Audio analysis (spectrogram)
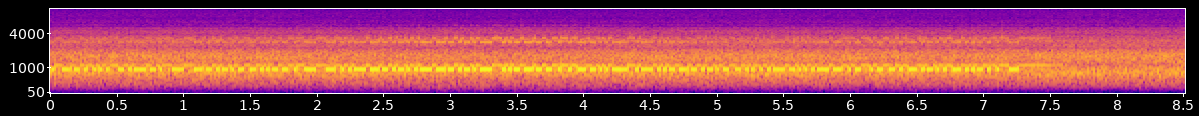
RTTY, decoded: … JUEGO DISPONE DE DOS PARTES DIFERENCIADAS.

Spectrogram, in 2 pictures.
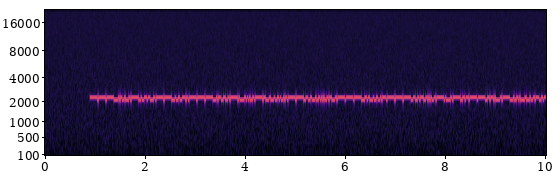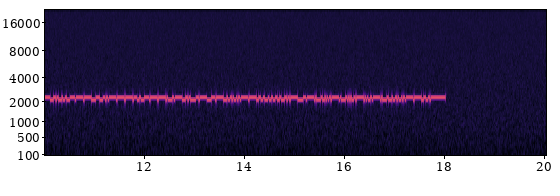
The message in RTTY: LA CHIESA DI SAN GIUSEPPE E UN MONUMENTO DI INTERESSE DI

